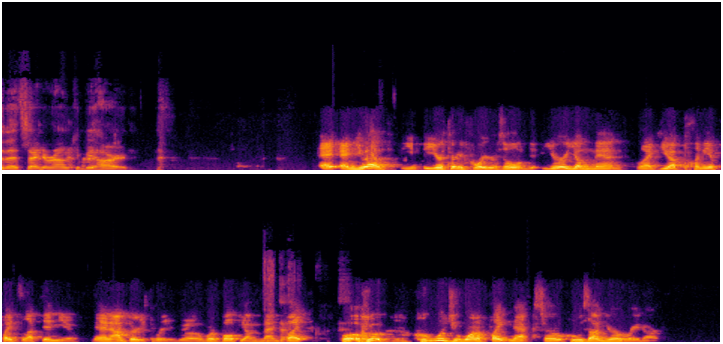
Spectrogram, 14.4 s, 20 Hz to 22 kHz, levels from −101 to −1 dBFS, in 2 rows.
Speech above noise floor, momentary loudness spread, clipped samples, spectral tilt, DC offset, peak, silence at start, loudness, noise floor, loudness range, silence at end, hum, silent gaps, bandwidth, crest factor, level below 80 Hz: 66 dB; 13 LU; under 0.1%; -7 dB/octave; under 0.1%; -2 dBFS; 0 s; -17 LUFS; -82 dBFS; 5 LU; 0.6 s; none; none; 10.5 kHz; 16 dB; -64 dBFS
